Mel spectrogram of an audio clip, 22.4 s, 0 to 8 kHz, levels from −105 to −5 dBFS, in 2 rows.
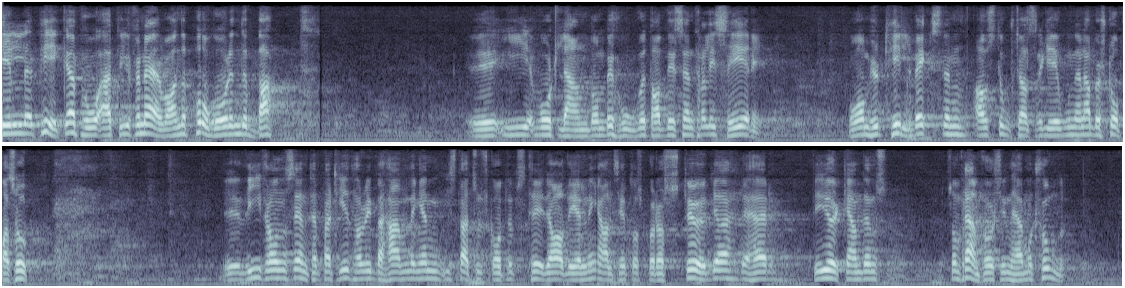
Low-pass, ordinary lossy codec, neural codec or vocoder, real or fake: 7.2 kHz; MP3, 64 kbps; codec, 44.1 kHz, 7.8 kbps, DAC; fake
